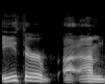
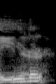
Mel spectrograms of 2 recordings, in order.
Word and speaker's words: ether: It's probably just it's ether. This is just I know nothing about this. Wait, ether, yeah. Was I saying it wrong? You're saying what did I say? Either? Yeah. Okay. You said either.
